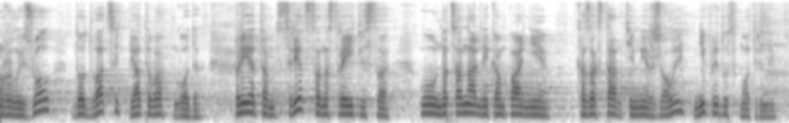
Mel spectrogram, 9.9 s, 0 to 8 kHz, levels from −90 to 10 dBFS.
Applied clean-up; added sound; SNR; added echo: none; none; none; none.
